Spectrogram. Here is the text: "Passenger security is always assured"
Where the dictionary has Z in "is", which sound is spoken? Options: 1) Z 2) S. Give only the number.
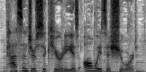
1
